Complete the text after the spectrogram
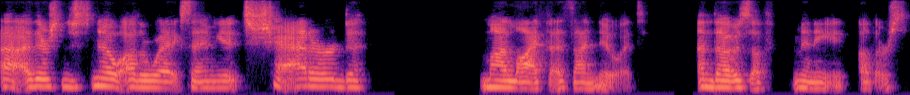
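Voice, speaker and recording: A woman speaks in an unremarkable speaking voice, pitched fairly low. Her intonation is fairly even and her pace moderate. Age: 60s. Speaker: homeschool mother and blogger. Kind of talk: interview answer.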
